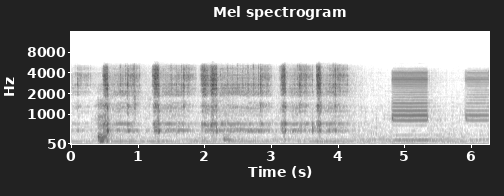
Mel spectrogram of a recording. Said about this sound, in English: Busy? He's probably left the phone off the hook, Inspector.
